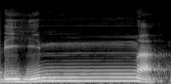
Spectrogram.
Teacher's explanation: mim sukun bertemu mim idgham mli dibaca masuk ya baca masuk ke mimnya dan juga dengung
